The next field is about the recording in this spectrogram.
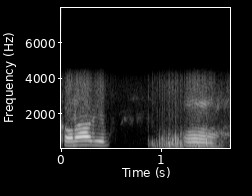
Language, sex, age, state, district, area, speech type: Manipuri, male, 30-45, Manipur, Churachandpur, rural, conversation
